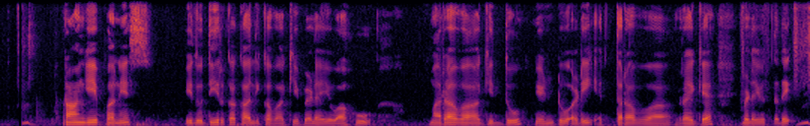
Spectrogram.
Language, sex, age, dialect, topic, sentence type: Kannada, male, 18-24, Mysore Kannada, agriculture, statement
